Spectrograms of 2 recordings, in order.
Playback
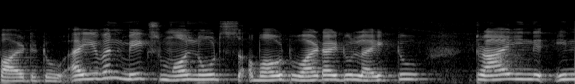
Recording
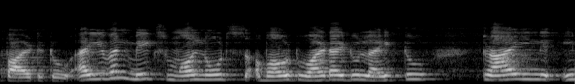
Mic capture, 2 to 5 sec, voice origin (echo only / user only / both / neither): echo only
